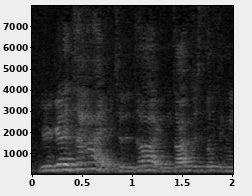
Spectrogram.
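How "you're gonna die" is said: playful raised mock threat to the dog; higher and louder, a joking warning; half-serious threat to a misbehaving dog. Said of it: "So I was just like".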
